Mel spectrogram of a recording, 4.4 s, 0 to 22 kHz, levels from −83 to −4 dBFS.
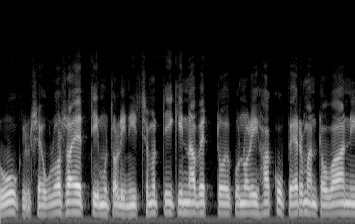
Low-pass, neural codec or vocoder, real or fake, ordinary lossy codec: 9.9 kHz; none; real; none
